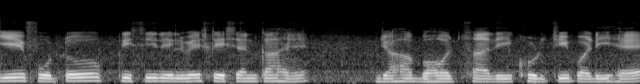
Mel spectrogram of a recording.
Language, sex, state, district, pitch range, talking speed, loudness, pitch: Hindi, male, Maharashtra, Mumbai Suburban, 135-150 Hz, 130 wpm, -14 LUFS, 145 Hz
